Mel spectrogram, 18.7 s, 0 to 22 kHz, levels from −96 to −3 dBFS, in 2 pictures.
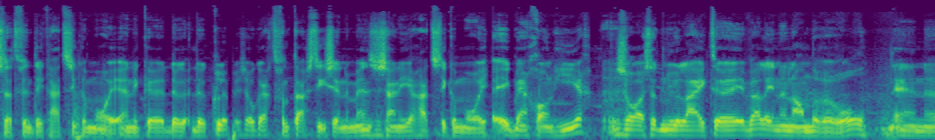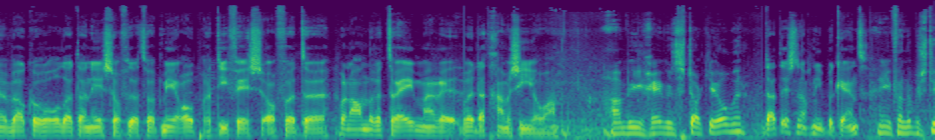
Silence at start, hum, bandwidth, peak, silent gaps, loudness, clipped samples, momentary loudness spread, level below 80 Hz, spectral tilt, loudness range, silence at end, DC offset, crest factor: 0 s; none; 19 kHz; -4 dBFS; none; -20 LUFS; under 0.1%; 6 LU; -46 dBFS; -4.5 dB/octave; 3 LU; 0 s; under 0.1%; 18 dB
